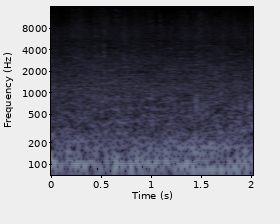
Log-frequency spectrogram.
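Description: Wind buffeting a handheld camera microphone outdoors: a steady low rumble.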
